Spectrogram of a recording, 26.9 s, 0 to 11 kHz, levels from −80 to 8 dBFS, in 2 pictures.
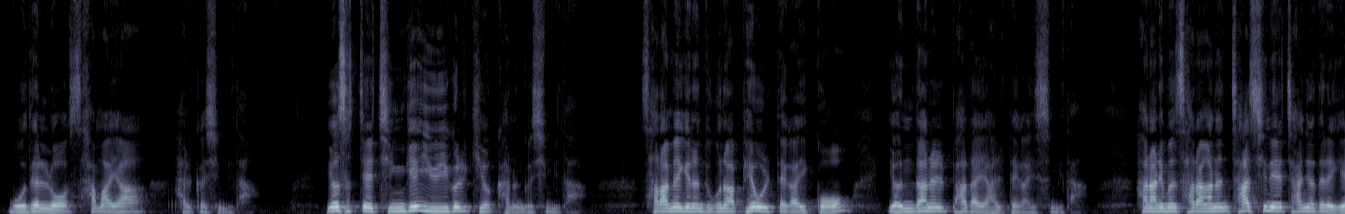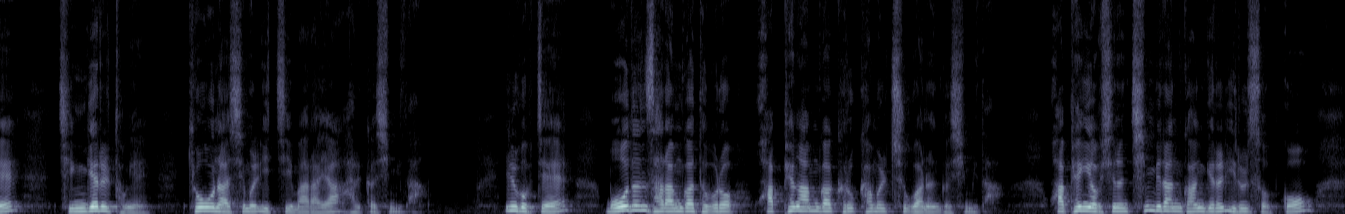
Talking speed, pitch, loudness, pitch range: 300 characters per minute, 175 Hz, -24 LUFS, 155-195 Hz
